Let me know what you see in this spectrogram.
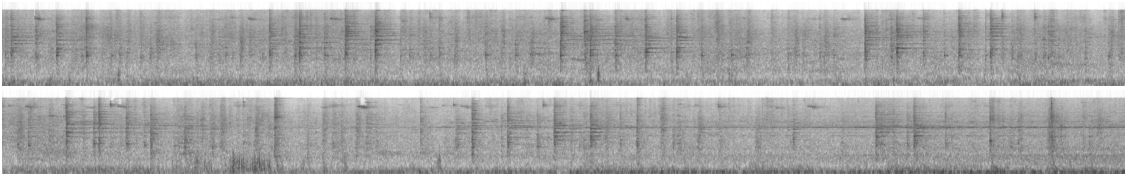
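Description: Freight train rolling past, its steel wheels clicking over rail joints with a steady rumble. Near the end Wheeling & Lake Erie diesel locomotives come by, adding a louder low engine drone, and a faint high wheel squeal starts.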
